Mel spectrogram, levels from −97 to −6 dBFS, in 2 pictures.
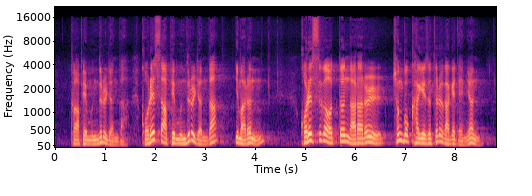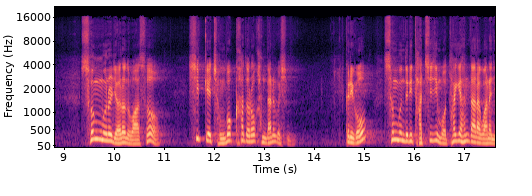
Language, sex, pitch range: Korean, male, 115-180 Hz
